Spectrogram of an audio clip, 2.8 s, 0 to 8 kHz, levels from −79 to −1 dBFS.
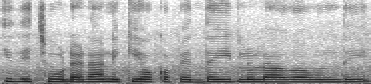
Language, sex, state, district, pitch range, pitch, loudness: Telugu, female, Telangana, Mahabubabad, 220-230 Hz, 225 Hz, -13 LUFS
